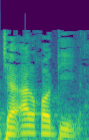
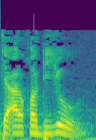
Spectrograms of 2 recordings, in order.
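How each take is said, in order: First: The last word ends with a plain 'i' sound. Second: The last word ends with a full 'yu' sound. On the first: This is how it is actually read. "dibacanya ja'al qodi" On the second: This is the underlying original form. "asalnya ja'al qodiyu"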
